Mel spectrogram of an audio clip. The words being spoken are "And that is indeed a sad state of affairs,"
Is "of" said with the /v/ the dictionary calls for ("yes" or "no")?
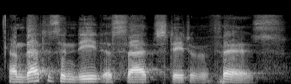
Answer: yes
